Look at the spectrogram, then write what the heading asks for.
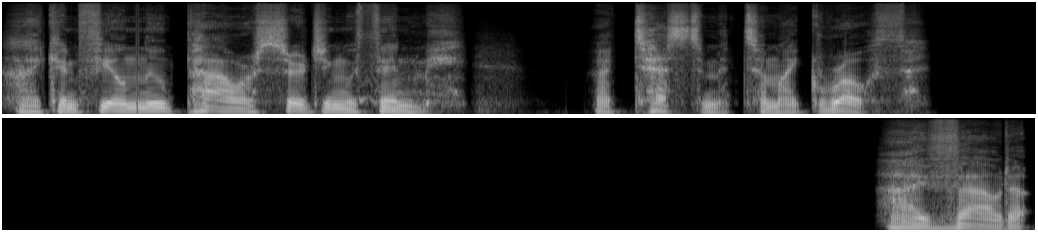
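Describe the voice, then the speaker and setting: A man voicing a stern, principled young judge in a video game, reserved, with measured, formal delivery. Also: on the low side, fairly bright tone, no room sound, clean studio sound. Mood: resolute. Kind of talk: scripted video game character voice lines.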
